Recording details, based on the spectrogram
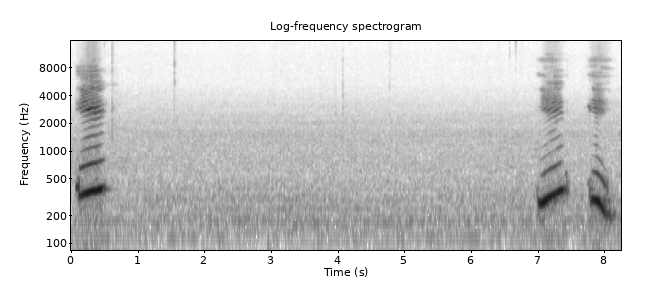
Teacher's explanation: इ ई का उच्चारण कहां से होता है? तालु से होता है।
